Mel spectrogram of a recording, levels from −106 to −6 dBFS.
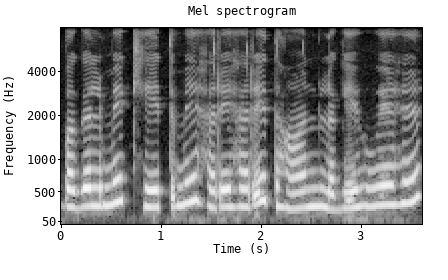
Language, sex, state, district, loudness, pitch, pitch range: Hindi, female, Jharkhand, Ranchi, -15 LUFS, 275 Hz, 260-320 Hz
